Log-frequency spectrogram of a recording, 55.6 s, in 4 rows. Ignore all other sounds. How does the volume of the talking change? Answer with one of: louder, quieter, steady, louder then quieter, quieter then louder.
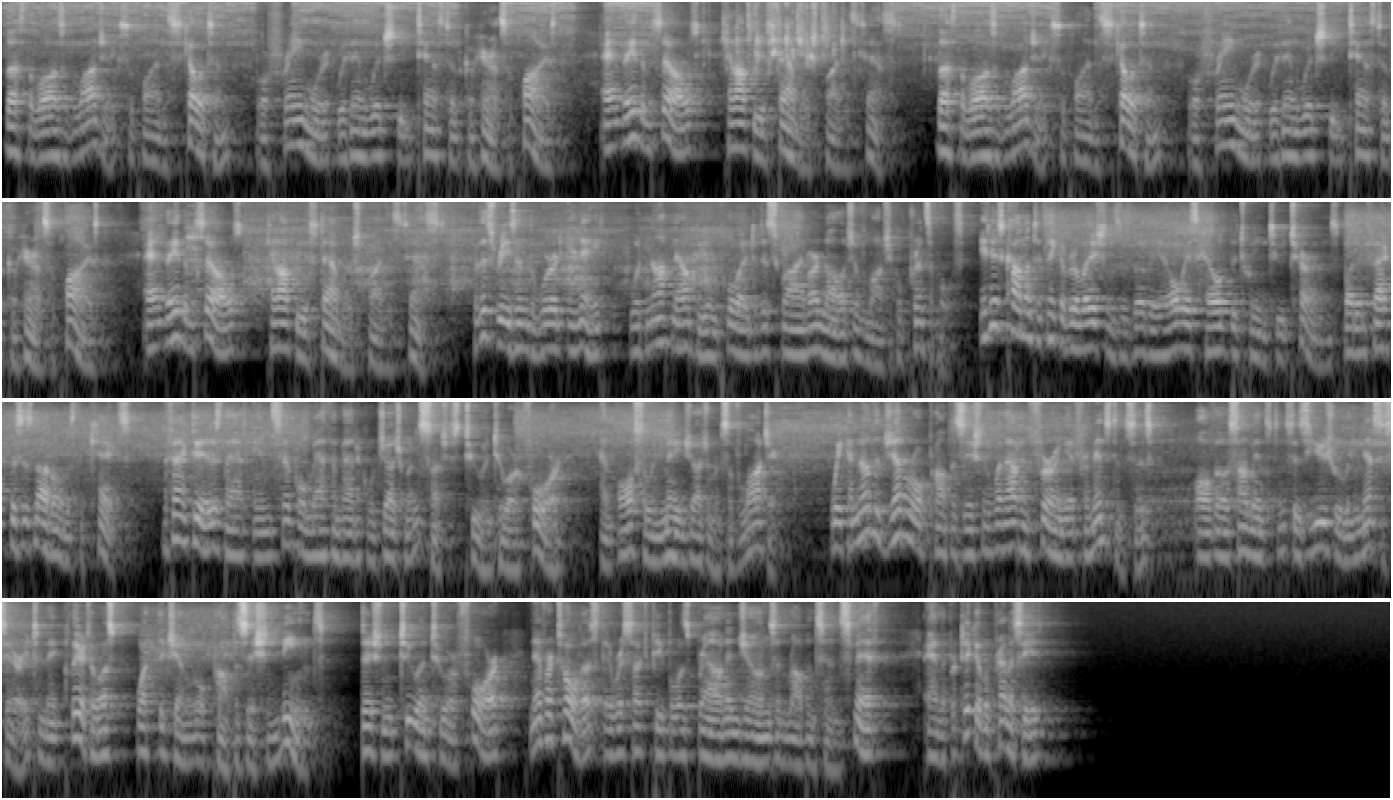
steady.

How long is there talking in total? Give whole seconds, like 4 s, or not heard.
52 s.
